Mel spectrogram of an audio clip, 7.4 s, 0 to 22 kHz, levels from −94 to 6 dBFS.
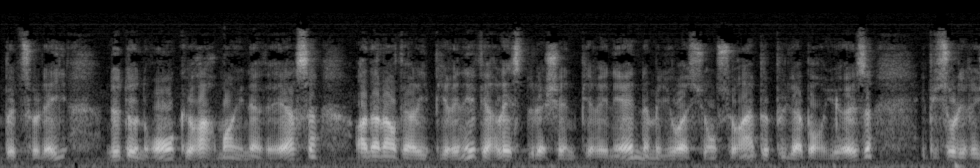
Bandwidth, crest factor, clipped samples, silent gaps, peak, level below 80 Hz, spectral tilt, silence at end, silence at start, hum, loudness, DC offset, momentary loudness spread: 12 kHz; 20 dB; under 0.1%; none; -6 dBFS; -56 dBFS; -1.5 dB/octave; 0 s; 0.05 s; none; -26 LUFS; under 0.1%; 8 LU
